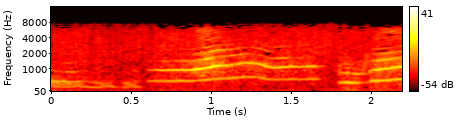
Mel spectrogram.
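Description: A meow-like vocal call, long and rising then falling in pitch, with a second, shorter call starting near the end; a lower voice trails off at the very start.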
